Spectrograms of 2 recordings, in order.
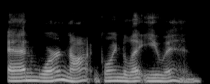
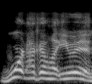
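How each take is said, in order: First: It is said slowly with clear enunciation. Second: It is said quickly and casually.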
